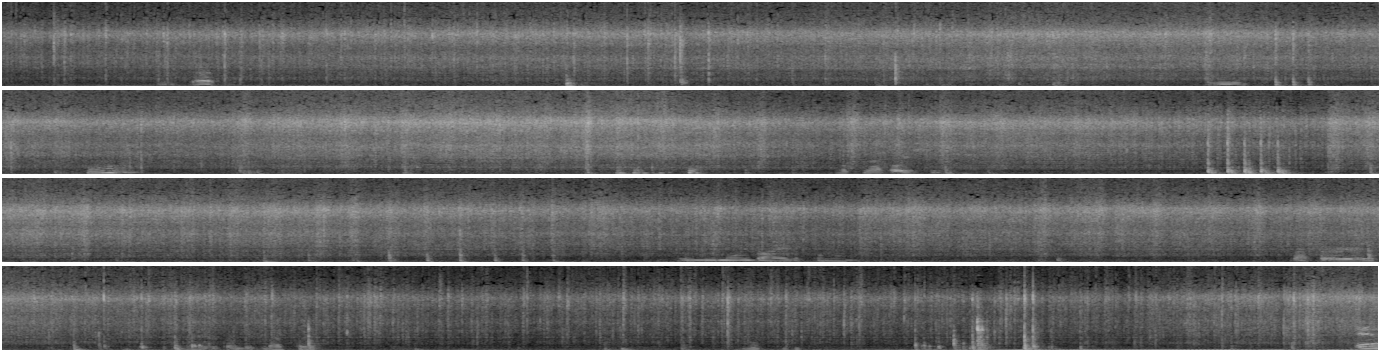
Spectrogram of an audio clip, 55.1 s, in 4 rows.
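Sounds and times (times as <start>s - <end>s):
rice sizzling in a wok: 0.0s - 55.0s
spatula scraping and tapping pan: 12.7s - 13.2s, 30.1s - 33.3s, 42.0s - 43.6s, 50.4s - 52.2s.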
